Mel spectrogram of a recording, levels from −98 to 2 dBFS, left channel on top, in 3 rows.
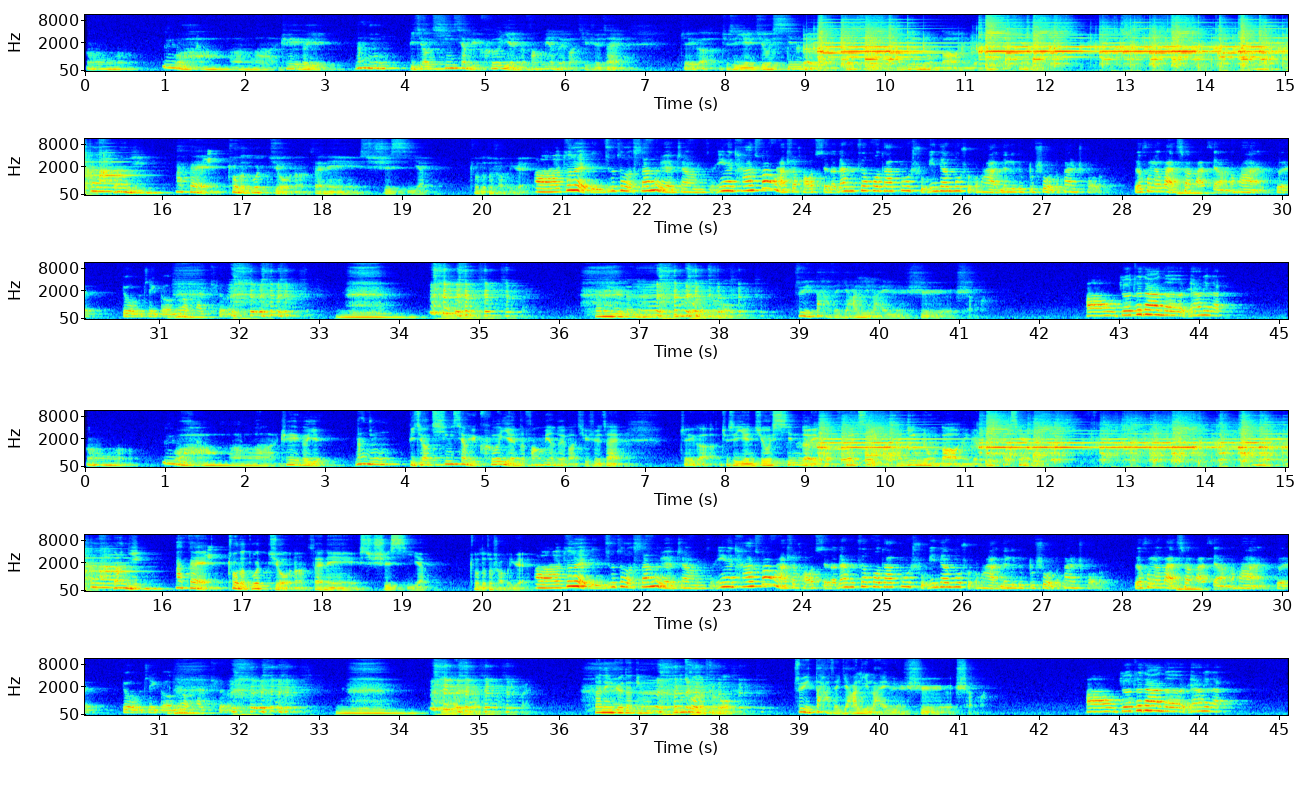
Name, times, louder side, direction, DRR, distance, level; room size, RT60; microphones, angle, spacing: voice 1, 0.0-0.6 1.1-3.0 3.4-7.0 7.4-12.0 14.6-19.3 19.9-20.6 28.7-29.0 31.1-31.6 33.2-34.2 34.5-35.6 36.4-38.2 38.9-41.2, right 3 dB, 80° right, 8 dB, 0.8 m, -30 dB
voice 2, 1.0-1.3 15.1-15.6 20.7-27.7 28.2-30.1 30.5-31.9 42.6-44.2, equal, 10° left, 5 dB, 0.7 m, -25 dB
sound 1, 9.0-15.6, left 3 dB, 85° left, 1.7 m, -22 dB
Crying sobbing, 31.2-31.6 31.8-32.9 33.4-33.8 34.4-35.4 36.3-38.5, left 2 dB, 60° left, 1.5 m, -31 dB
12.0 x 5.9 x 3.3 m, 0.77 s
head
